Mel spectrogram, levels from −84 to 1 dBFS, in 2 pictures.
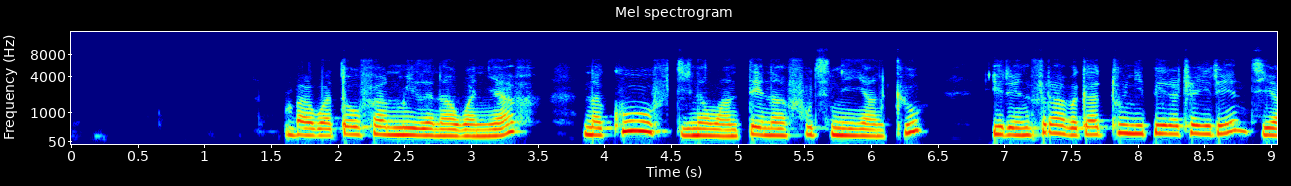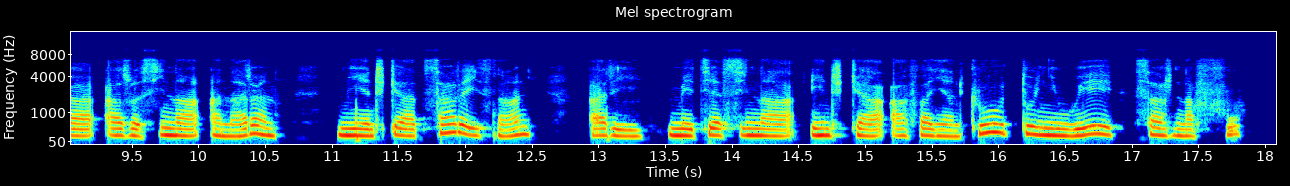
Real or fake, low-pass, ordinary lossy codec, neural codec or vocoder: real; 7.2 kHz; Opus, 24 kbps; none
